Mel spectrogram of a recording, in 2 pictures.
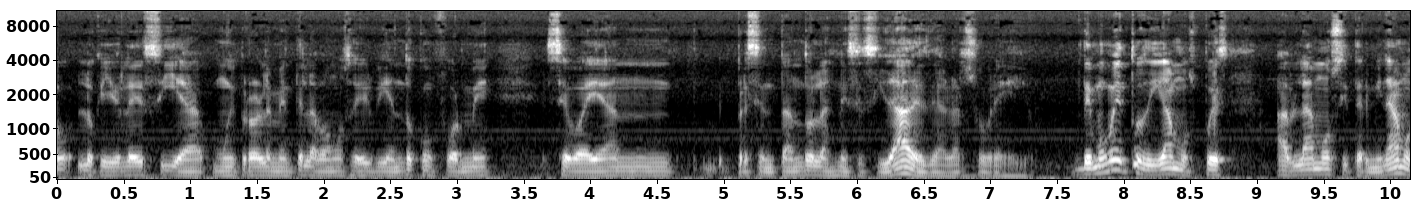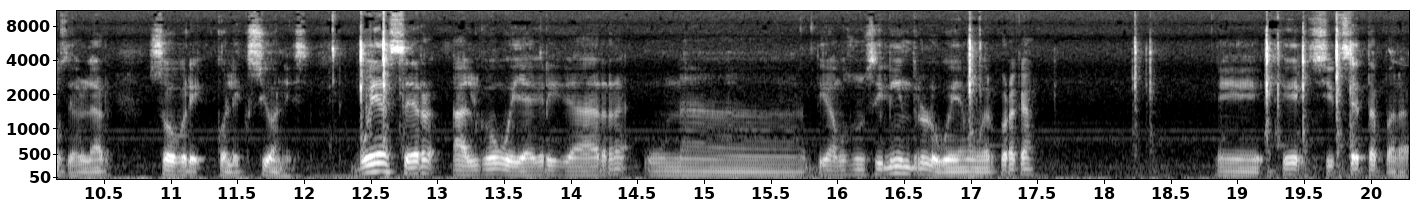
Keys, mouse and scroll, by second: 12.6 shift+a, 15.7-17.0 drag, 17.0 g, 18.2 Escape, 19.2 g, 19.8 shift+z.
